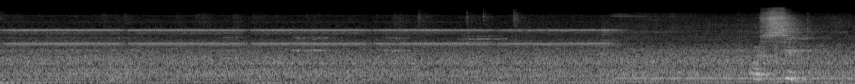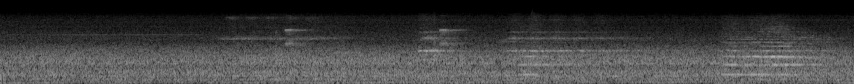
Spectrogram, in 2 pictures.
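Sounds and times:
stepper motor whines: 0.0 - 12.0
printer fan hiss: 0.0 - 15.8.

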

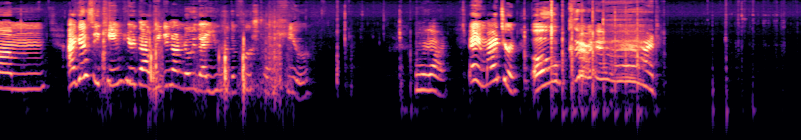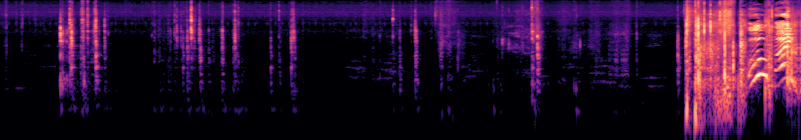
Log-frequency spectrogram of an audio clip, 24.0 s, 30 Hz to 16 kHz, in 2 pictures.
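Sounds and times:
child's voice: 0.0 - 4.8, 6.2 - 10.0, 23.2 - 24.0
plastic toys clicking and tapping: 1.5 - 4.4, 7.8 - 10.1, 13.0 - 16.7.

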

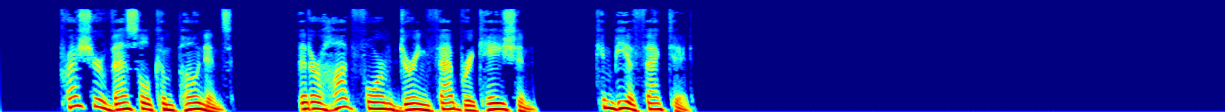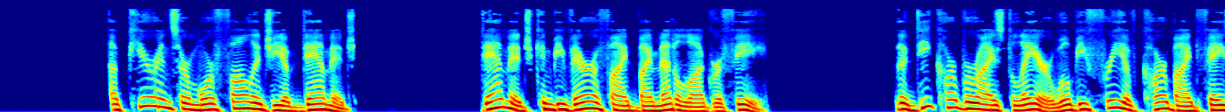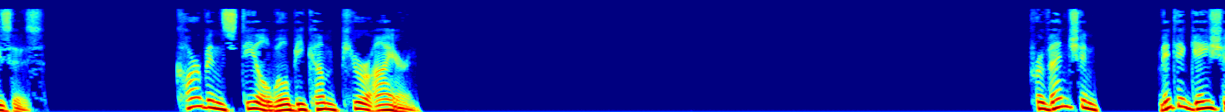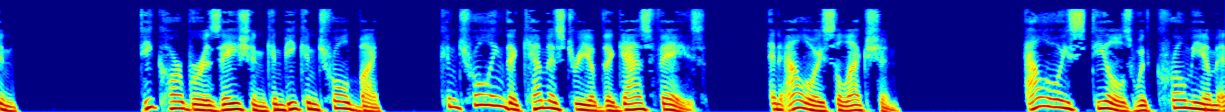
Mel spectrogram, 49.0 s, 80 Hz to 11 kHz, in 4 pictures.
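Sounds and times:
deep low-pitched hum: 0.0 - 49.0.

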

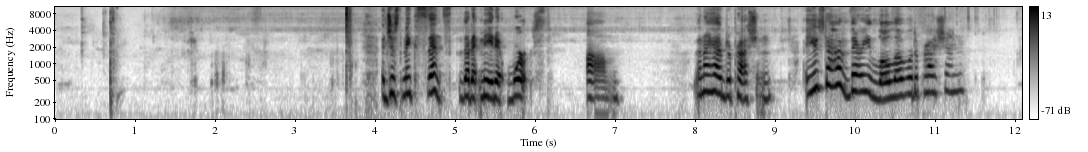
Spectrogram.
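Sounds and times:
faint hiss: 1.2 - 12.0.

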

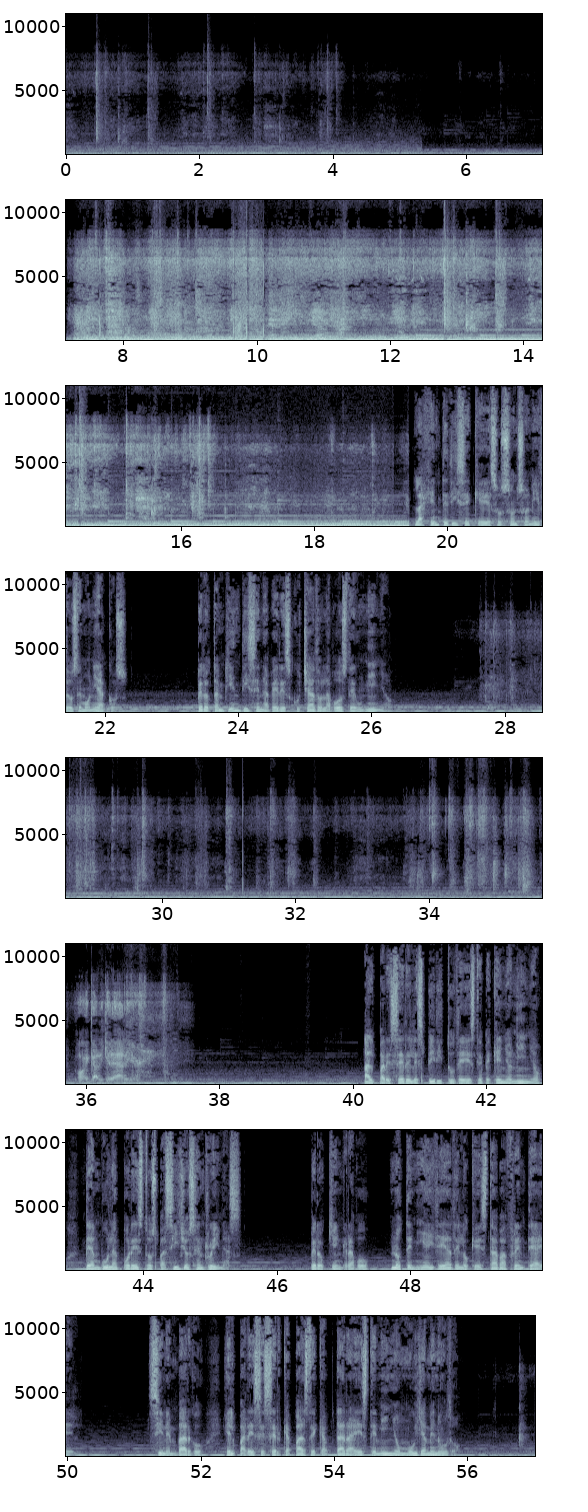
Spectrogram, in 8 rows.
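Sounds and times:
distorted low rumble with crackles: 0.0 - 19.5, 26.9 - 46.4, 53.8 - 57.0
steady low hum: 0.0 - 57.0.

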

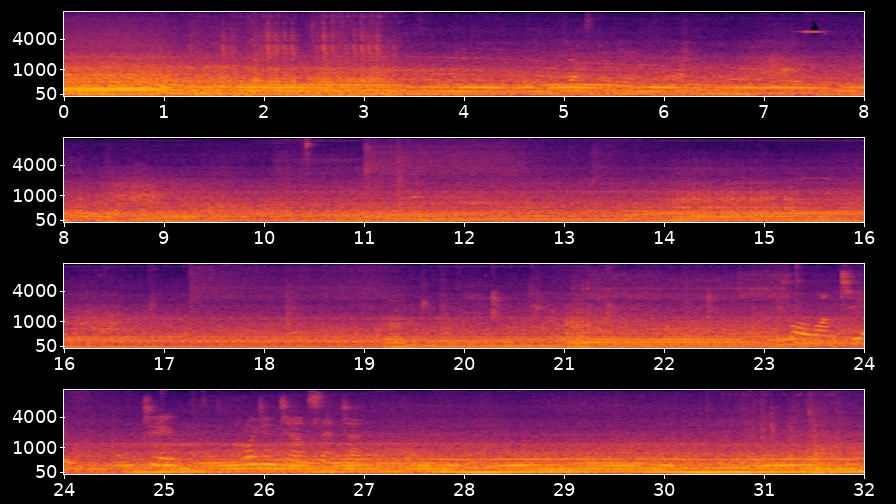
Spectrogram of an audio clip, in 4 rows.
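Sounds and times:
bus engine droning: 0.0 - 32.0.

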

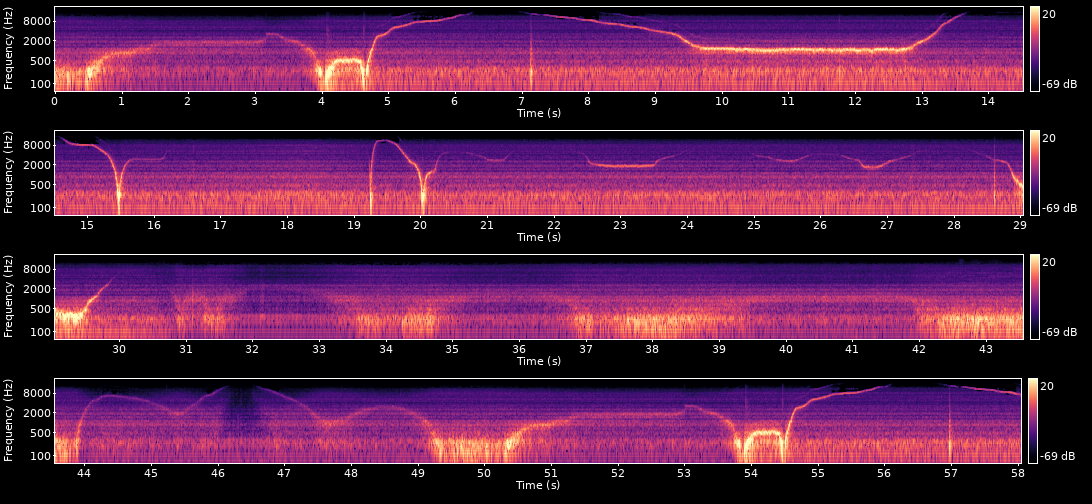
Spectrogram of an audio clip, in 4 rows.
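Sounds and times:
interference whistles gliding in pitch: 0.0 - 6.3, 7.1 - 13.7, 14.6 - 16.3, 19.2 - 30.0, 43.2 - 56.2, 56.9 - 58.0
radio static hiss and hum: 0.0 - 58.0.

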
